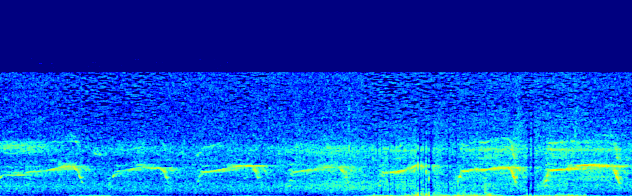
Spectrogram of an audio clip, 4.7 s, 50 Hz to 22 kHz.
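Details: Two white-tailed eagle eaglets, a female and her brother, fighting at 16:09: a run of about eight thin, high, slurred calls, each rising then dropping, given every half second or so, with low rumbling noise growing loud in the second half.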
